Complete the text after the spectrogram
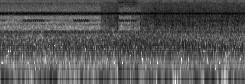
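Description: A magic spell bursts with a sudden whoosh.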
